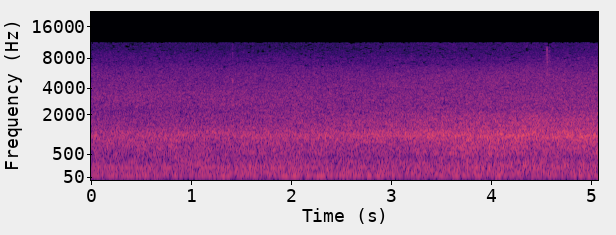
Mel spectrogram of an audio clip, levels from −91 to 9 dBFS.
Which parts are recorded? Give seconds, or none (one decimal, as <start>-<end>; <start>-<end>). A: 0.0-5.1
